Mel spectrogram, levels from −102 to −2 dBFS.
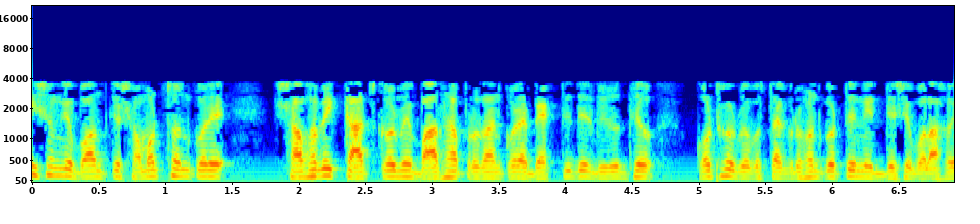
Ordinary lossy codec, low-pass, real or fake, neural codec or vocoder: none; 3.6 kHz; real; none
